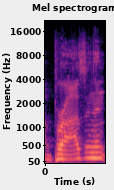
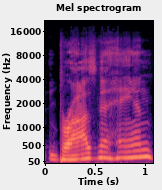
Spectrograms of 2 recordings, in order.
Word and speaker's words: Brosnahan: similar yeah 100 and then Rachel Rachel uh Brosnan Brosnahan Brosnahan the girlfriend the girl from uh the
